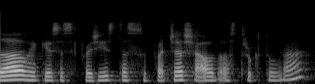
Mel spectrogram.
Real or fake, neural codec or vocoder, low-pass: fake; codec, 16 kHz, about 1 kbps, DyCAST, with the encoder's durations; 7.2 kHz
